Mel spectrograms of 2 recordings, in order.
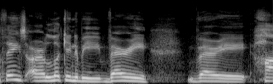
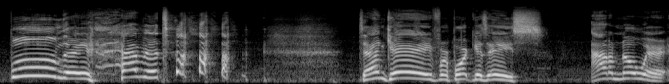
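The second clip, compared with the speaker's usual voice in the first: excited hype shout; 11 semitones higher than usual. Real, not acted. Big hit lands.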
